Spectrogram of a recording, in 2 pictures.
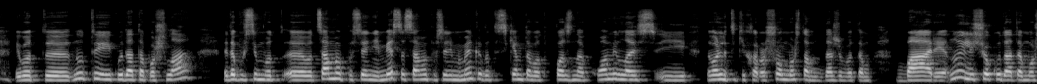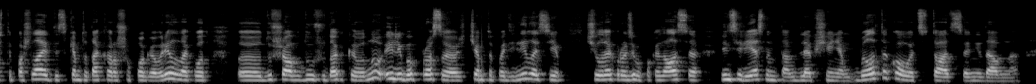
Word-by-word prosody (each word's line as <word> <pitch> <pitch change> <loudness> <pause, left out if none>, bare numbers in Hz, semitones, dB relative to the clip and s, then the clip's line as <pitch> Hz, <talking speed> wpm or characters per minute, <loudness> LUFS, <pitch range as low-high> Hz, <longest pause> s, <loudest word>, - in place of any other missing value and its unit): и 180 - 0
вот, 205 +1 +1
э, 195 -1 +5
ну, 270 +3 +1
ты 245 -2 +2
куда-то 220 -2 +3
пошла. 225 +10 -1 0.3
И, 200 - -2
допустим, 225 0 +3
вот, 210 0 -2
э, 200 0 +3
вот 200 0 0
самое 255 +1 +4
последнее 215 -2 0
место, 240 +2 +2
самый 230 -1 +1
последний 215 0 -2
момент, 240 +5 0
когда 230 -4 -2
ты 210 - -13
с 215 - -4
кем-то 230 -3 0
вот 195 0 -4
познакомилась, 210 +1 +1
и 195 0 -6
довольно-таки 220 0 +1
хорошо, 195 +3 -1
может, 225 0 -2
там, 190 -4 -1
даже 195 0 -2
в - - -7
этом 180 0 -4 0.2
баре, 185 +1 +5
ну, 300 +5 0
или 290 - +3
еще 245 0 +3
куда-то, 205 -4 +3
может, 195 0 -4
ты 200 - -12
пошла, 215 +5 +2
и - - +2
ты 205 -1 -8
с 200 - -7
кем-то 205 -1 -4
так 200 +1 -1
хорошо 195 -1 -4
поговорила, 195 +5 +2
так, 200 -1 +1
вот, 195 0 -2 0.3
э, 195 0 0
душа 220 +2 +2
в 200 -1 -6
душу, 215 -1 -3
да, 205 0 +3
как 210 +1 -12
его, 190 -2 -1
ну, 275 +4 0
или 250 0 +2
бы 235 0 +1
просто 230 -6 +1
чем-то 210 0 -3
поделилась, 220 +5 -1
и 200 0 -5 0.2
человек 225 +1 +1
вроде 215 0 0
бы - - -6
показался 200 0 0 0.2
интересным, 220 -2 0
там, 180 -2 -6
для 185 0 0
общения. 180 -1 -6
Была 200 +9 0
такая 270 -3 -1
вот 185 -2 -2
ситуация 190 -1 0 0.3
недавно 160 -2 -5
205 Hz, 220 wpm, -23 LUFS, 195-230 Hz, 0.3 s, э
